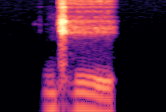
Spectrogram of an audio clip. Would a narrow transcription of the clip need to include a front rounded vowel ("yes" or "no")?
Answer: no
